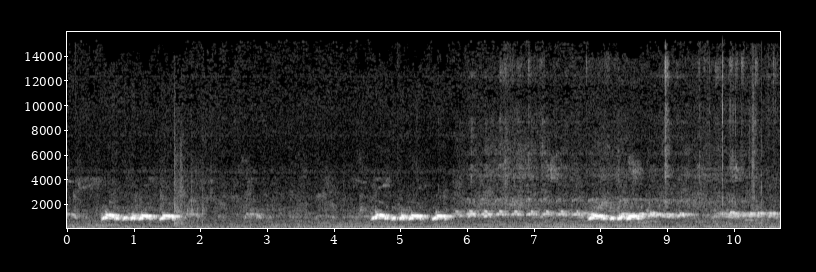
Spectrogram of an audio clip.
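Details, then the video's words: Zebra dove song used to get other doves singing: three clear bursts of quick trilled coo notes roughly every three and a half seconds, with softer purring in between and a low background rumble. "Cocok untuk terapi semua jenis perkutut pasti nyamber"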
